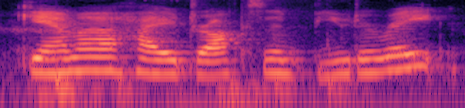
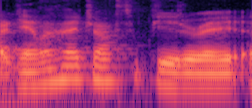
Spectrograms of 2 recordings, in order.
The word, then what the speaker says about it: gamma hydroxybutyrate: Gamma hydroxybutyrate. – Yeah, gamma hydroxybutyrate.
